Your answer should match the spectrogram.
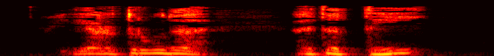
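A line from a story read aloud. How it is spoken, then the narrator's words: Weak questioning voice. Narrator (Russian): слабым голосом спросил полицейский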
